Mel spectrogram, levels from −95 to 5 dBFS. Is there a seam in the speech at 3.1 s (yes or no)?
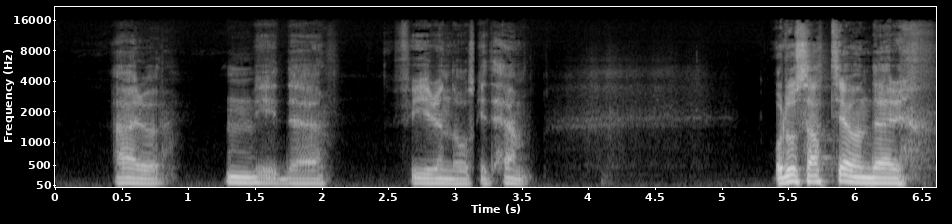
yes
